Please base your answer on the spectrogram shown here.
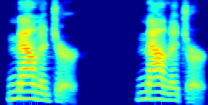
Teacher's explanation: The R after a schwa takes over the schwa sound, okay? So there isn't really a vowel there.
